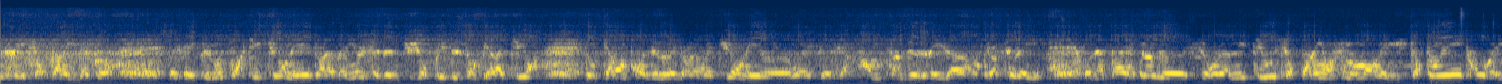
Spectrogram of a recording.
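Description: A man talks over a crackly radio loudspeaker, sounding thin and muffled.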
